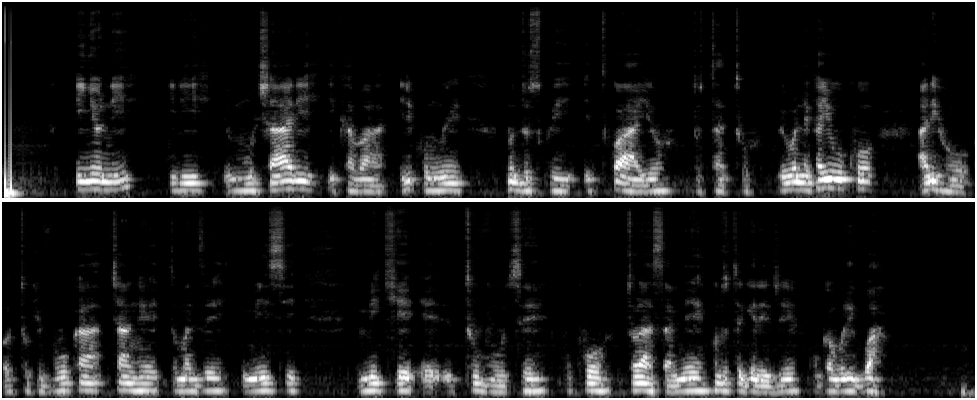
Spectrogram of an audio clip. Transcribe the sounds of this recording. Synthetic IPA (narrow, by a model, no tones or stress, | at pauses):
iɲo̞niː | ɾimut͡ʃaːɾiːkʰaβaiɾikʰumŋe̞ | nudusɡwiːtwaːjo̞d̥utatʰu | βiβo̞ne̞kajuːkʰo̞ | a̰ɾiɦo̞tukivuːkat͡ʃaːŋ̥he̞tumaze̞imiːsi | mikʰe̞tʰuvut͡se̞kukʰo̞tuɾasavɲe̞ŋ̥odute̞ɡe̞ɾe̞d͡ʒe̞kuɡaβuɾiɾɡwa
